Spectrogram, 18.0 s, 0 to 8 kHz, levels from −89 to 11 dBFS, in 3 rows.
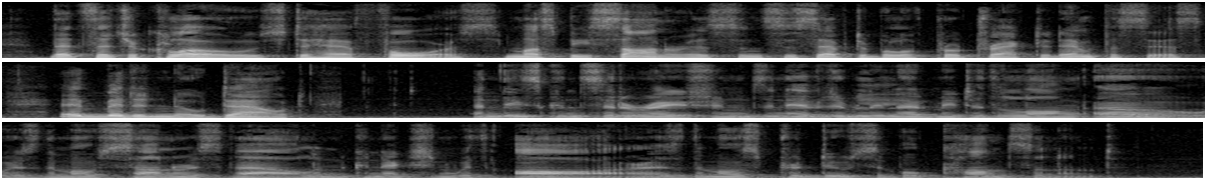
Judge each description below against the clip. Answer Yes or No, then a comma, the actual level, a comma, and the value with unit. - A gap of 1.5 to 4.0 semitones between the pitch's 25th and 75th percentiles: Yes, average, 3.7 semitones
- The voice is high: No, low, 110 Hz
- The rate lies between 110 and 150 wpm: Yes, average, 140 wpm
